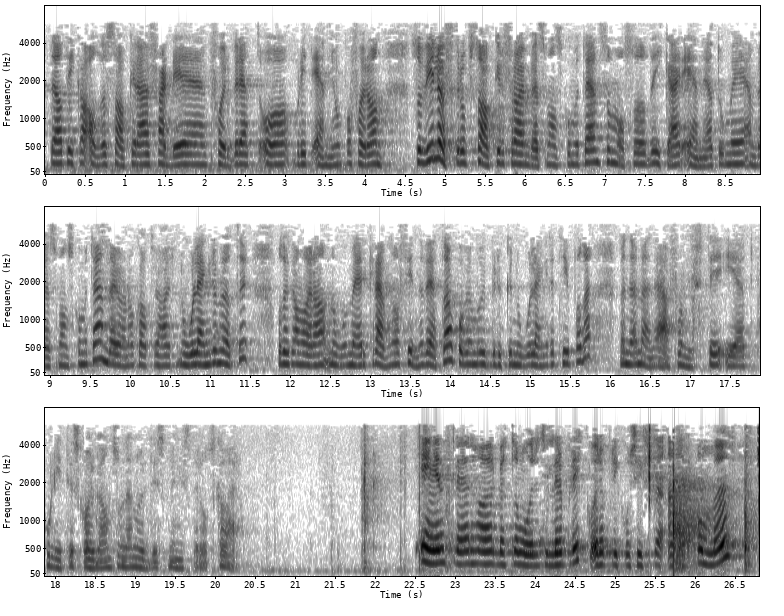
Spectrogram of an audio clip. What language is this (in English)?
Norwegian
